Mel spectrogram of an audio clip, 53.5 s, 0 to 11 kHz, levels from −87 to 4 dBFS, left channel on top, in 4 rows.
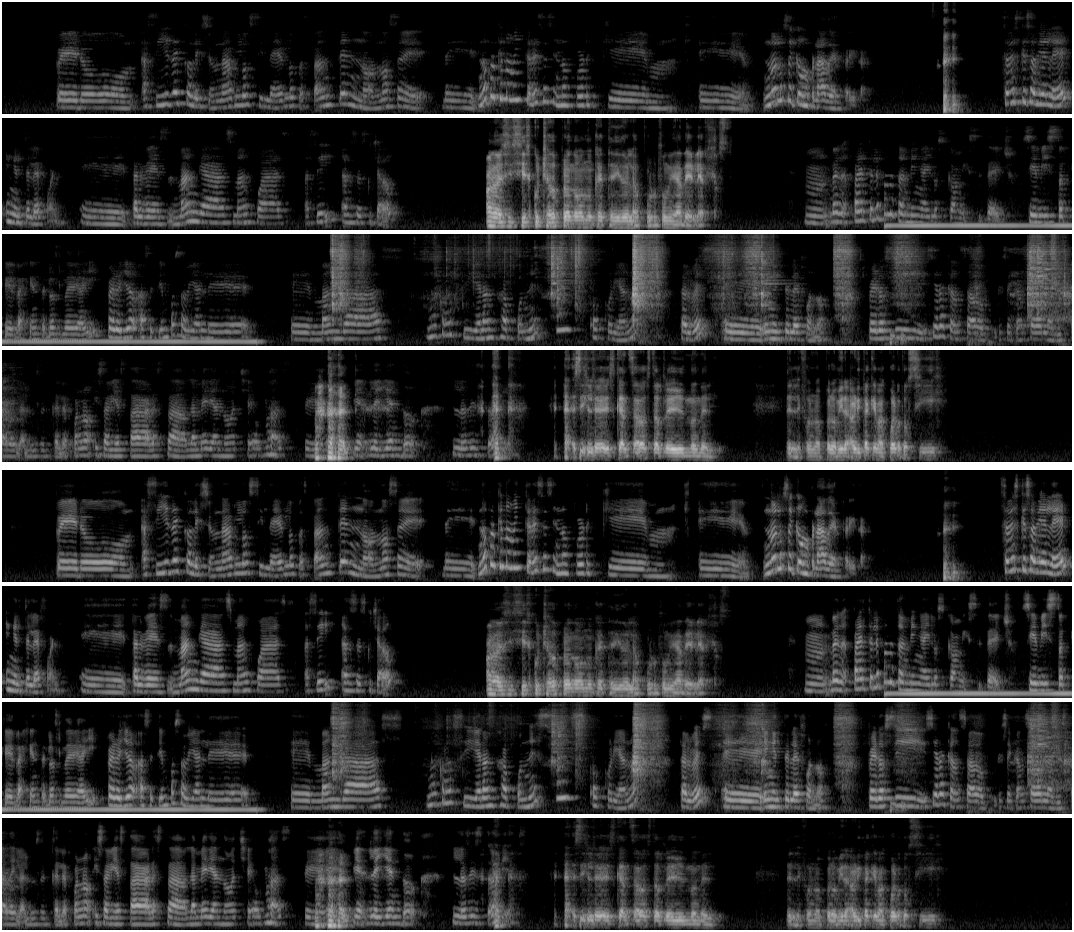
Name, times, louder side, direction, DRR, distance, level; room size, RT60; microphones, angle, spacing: voice 1, 0.7-8.4 8.7-10.8 12.5-16.9 17.2-18.3 23.4-29.8 30.4-31.6 32.1-37.1 37.6-43.7 43.9-46.5, right 4 dB, 60° right, 0.8 m, -40 dB
voice 2, 19.4-22.4 44.0-44.5 46.2-46.4 47.1-49.1 49.9-51.9, left 4 dB, 70° left, 0.7 m, -30 dB
sound 1, 24.4-29.9, right 2 dB, 15° right, 0.3 m, -40 dB
sound 2, 30.8-31.3 31.9-34.1 34.6-35.0 35.6-36.5 37.1-37.5 37.8-38.3 38.8-40.3, left 5 dB, 90° left, 2.5 m, -37 dB
8.4 x 7.4 x 3.8 m
head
